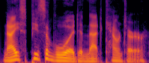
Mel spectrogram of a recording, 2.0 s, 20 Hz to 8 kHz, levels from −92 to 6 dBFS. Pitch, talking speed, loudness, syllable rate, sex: 100 Hz, 210 wpm, -22 LUFS, 4.8 syllables/s, male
